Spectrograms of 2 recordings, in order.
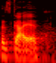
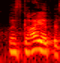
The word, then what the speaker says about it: Basgiath: So I say it's Basgiath. Basgiath. Oh my gosh, I was totally off. I said Basgiath. And that's a more Gaelic pronunciation. So that can be right. I say Basgiath because of just how I constructed the words.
